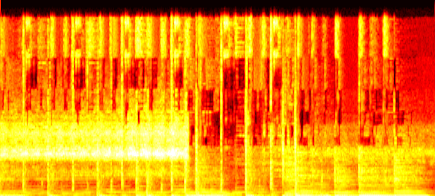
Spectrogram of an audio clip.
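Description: A steady, high-pitched buzzing of cicadas in Tuscany, Italy, drones for the first couple of seconds and then cuts off, partly masked by louder clattering and low rumbling sounds.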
